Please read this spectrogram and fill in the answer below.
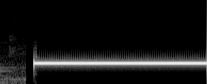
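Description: A loud, steady single-pitch test tone, the reference tone that goes with television colour bars, starting suddenly about a third of a second in.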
